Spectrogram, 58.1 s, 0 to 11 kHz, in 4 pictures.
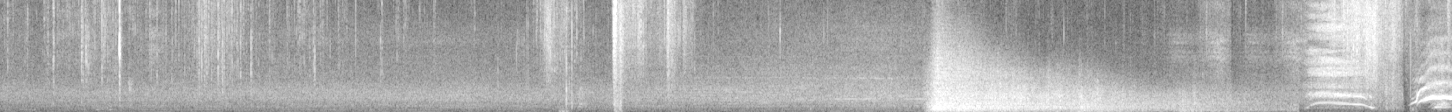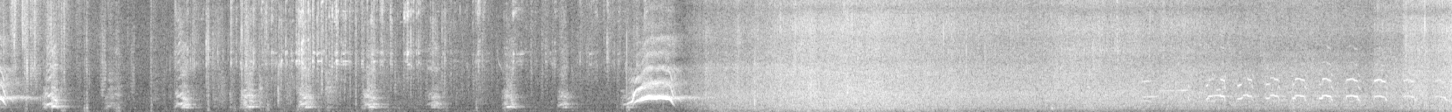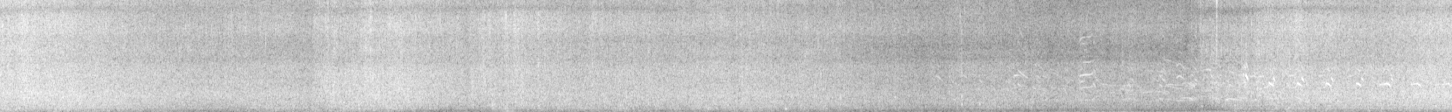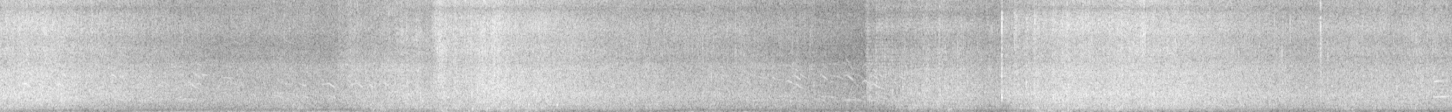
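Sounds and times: waves washing: 0.0 - 15.6, 16.2 - 58.0.

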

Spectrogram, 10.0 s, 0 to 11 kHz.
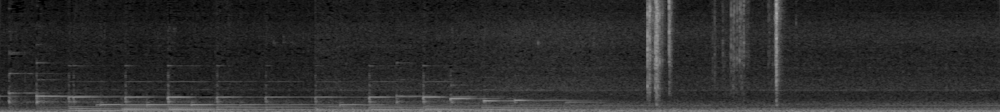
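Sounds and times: airliner engines rumbling: 0.0 - 10.0.

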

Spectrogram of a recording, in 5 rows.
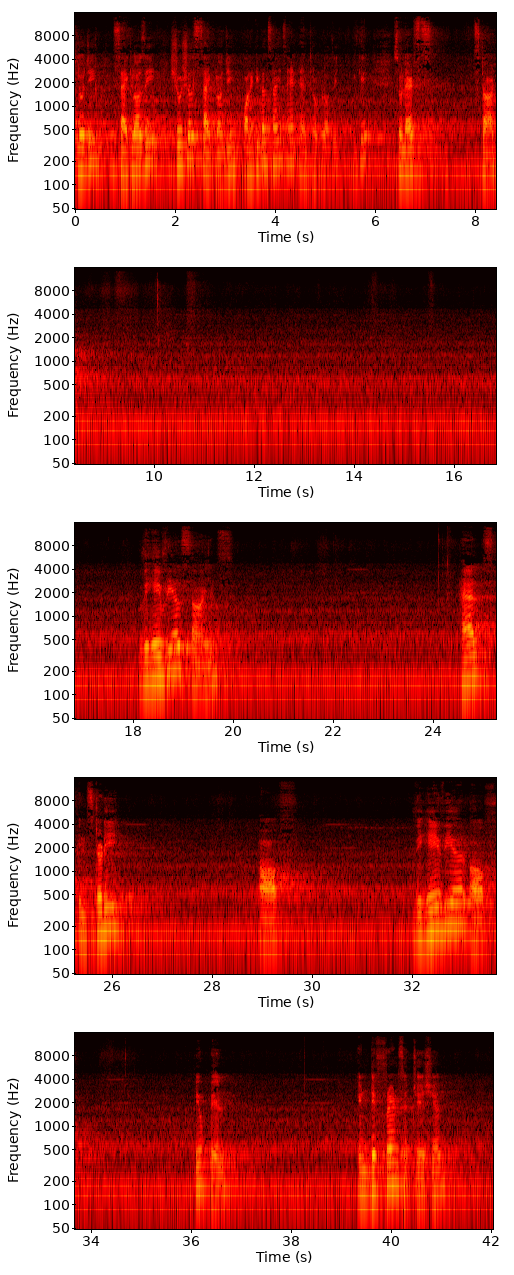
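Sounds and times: low mechanical hum: 0.0 - 42.0.

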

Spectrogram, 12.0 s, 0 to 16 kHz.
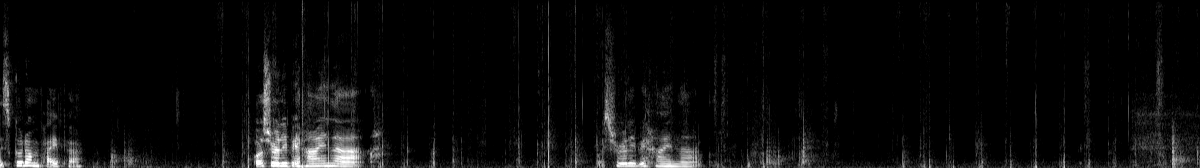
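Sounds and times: cards being shuffled: 0.9 - 12.0.

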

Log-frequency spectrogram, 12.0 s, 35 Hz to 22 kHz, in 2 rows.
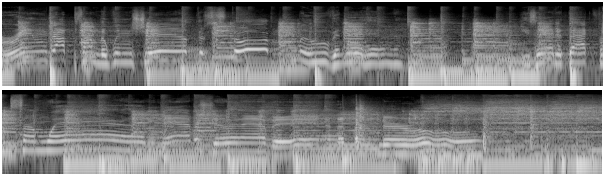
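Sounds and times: guitar: 0.0 - 12.0
live band playing: 0.0 - 12.0.

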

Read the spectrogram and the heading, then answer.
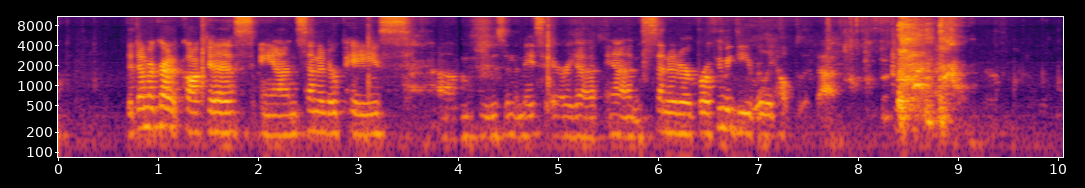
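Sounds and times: woman coughing into microphone: 8.3 - 9.2.

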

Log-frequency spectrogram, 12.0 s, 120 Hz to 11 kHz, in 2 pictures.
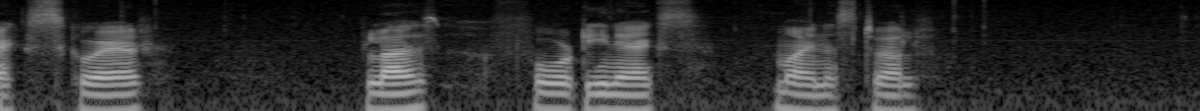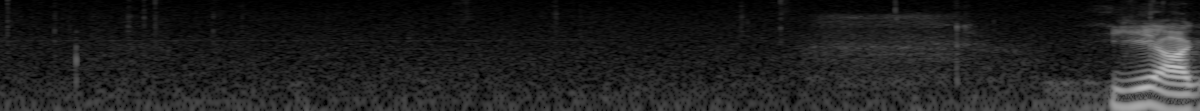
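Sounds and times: faint room hiss: 0.0 - 12.0
soft clicks: 0.4 - 2.1, 3.5 - 9.0, 9.6 - 11.0.

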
